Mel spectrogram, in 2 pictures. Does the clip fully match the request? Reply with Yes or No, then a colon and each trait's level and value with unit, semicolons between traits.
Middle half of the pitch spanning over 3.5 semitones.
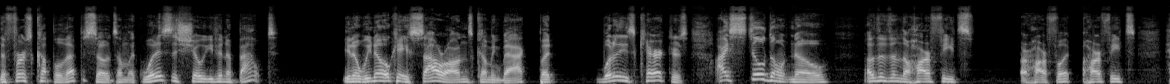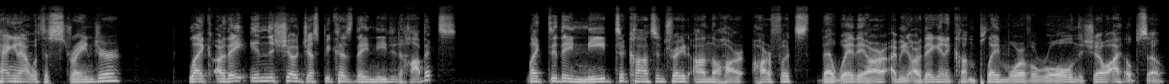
Yes: average, 4.2 semitones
